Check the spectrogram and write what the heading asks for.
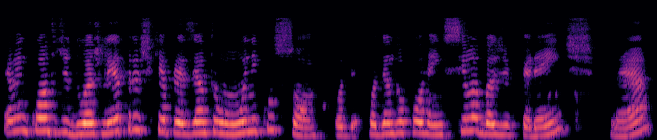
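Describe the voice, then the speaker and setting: A woman schoolteacher with a Brazilian Portuguese accent walks children through a recorded review lesson, slowly and patiently. Her voice sits a little high, and she keeps checking in with short questions. The recording sounds dull and lo-fi. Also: mellow. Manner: slow, patient explanation with frequent "né?" and "ok?" checks. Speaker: teacher.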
